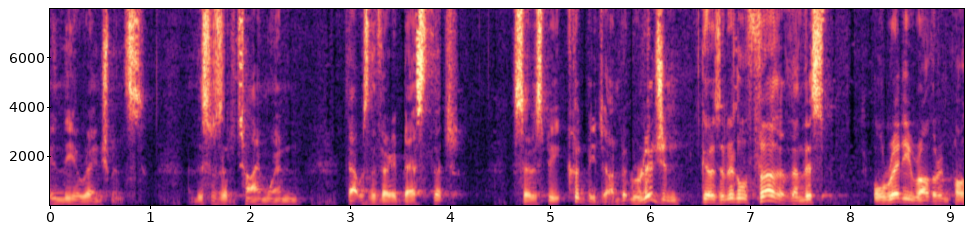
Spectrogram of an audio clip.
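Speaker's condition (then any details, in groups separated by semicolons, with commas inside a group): No condition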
